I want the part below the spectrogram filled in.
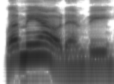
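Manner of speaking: loud, urgent call. A narrator's reading. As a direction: call out to be released. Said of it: "he calls".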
